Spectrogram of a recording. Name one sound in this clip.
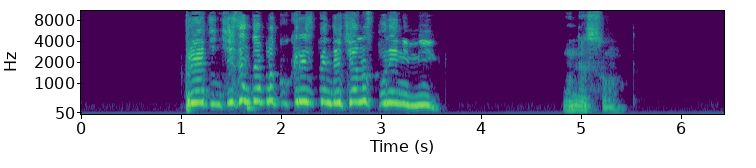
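Another young man talks with animation over an online call.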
